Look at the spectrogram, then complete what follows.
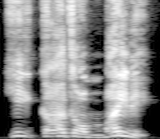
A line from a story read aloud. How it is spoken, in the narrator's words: bellowed Simpson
